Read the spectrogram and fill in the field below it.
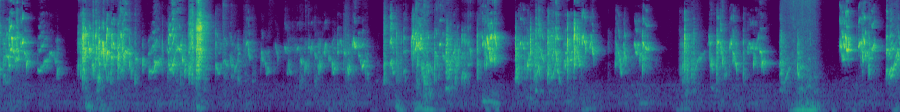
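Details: Budgerigars sounding happy: long stretches of scratchy warbling and chirping with sharp squeaks, pauses between phrases and a brief low knock near the end.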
